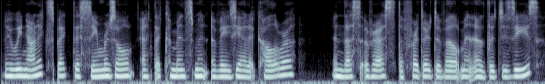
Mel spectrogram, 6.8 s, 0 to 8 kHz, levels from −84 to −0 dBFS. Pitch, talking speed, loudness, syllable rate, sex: 190 Hz, 195 wpm, -16 LUFS, 6.2 syllables/s, female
